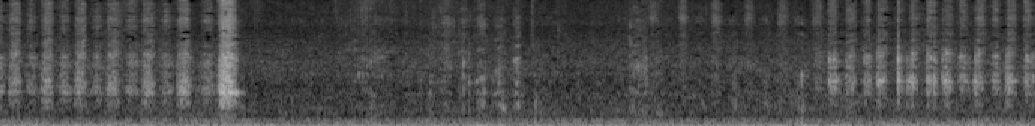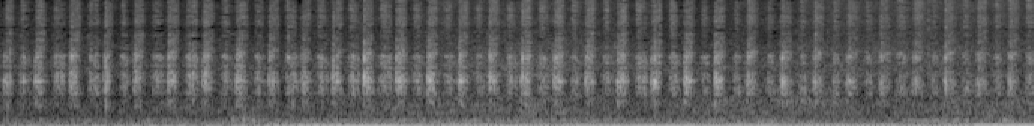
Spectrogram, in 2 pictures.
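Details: English bulldog on a trip through a Starbucks drive-thru in California for a pup cup, panting in quick rhythmic breaths. The panting becomes steady about halfway through, over a deep rumble of the vehicle.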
